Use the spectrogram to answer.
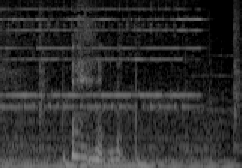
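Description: A telephone rings with an incoming call, a quiet steady electronic tone with bright harmonic overtones that cuts off abruptly near the end.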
